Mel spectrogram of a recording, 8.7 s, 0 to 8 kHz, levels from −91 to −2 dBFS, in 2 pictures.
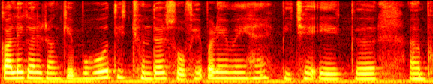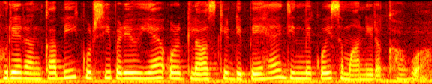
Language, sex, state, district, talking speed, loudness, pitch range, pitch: Hindi, female, Delhi, New Delhi, 230 wpm, -18 LUFS, 190-215 Hz, 200 Hz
